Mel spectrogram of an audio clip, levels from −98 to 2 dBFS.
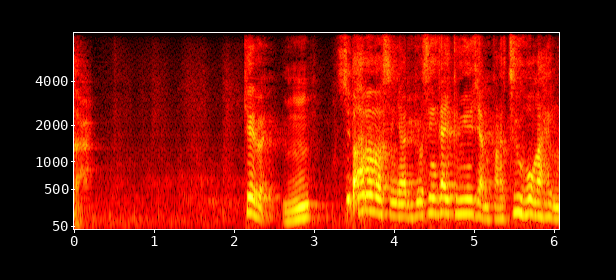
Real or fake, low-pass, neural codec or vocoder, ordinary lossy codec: fake; none; codec, 16 kHz, 2 kbps, FunCodec, trained on Chinese and English, 25 frames a second; none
